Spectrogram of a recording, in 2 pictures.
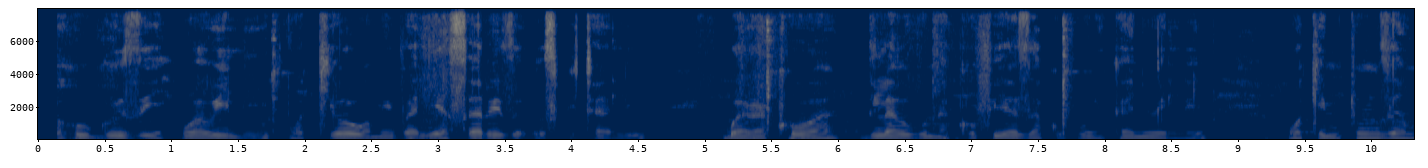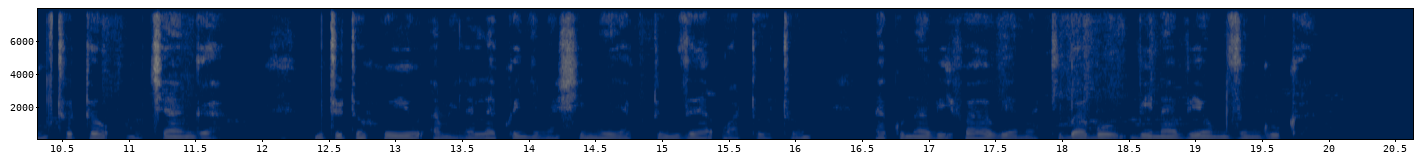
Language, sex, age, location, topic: Swahili, male, 18-24, Mombasa, health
